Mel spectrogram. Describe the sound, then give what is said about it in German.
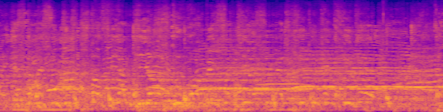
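A large crowd at the red carpet for the film Sonne und Beton cheers and chatters, a dense, loud wall of overlapping voices and shouts that stays steady throughout. “Ja, so ungefähr klang es also vor einer Woche am roten Teppich.”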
